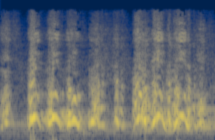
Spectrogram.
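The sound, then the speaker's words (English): Several drug-sniffing dogs of a private security company in a Mexican border city bark in quick, overlapping, loud bursts, with some higher yips and whiny notes mixed in, continuing steadily with no voices. “These are his drug-sniffing dogs.”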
